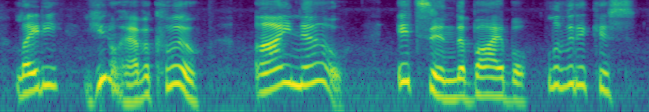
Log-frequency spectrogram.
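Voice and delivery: put-on high, loud, indignant kid voice; smug know-it-all kid. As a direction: put the teacher in her place like a little preacher. Kid lecturing teacher about pork.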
